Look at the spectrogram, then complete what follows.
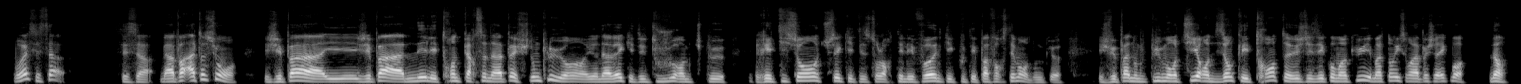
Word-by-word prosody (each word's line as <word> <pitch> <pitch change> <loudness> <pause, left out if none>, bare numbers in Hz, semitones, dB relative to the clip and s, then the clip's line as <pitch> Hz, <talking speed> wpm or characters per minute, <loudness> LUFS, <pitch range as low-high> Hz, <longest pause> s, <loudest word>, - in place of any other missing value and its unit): Ouais, - - +2
c'est - - -10
ça - - -4 0.6
c'est 125 - -7
ça 115 -1 -5
mais 130 - -4
appar 160 +7 +4
attention, 210 - +1
hein, - - -22 0.3
j'ai 120 +3 -5
pas 165 -8 +7
et 135 +1 -1
j'ai 135 +1 -3
pas 165 -6 +7
amené 145 +6 +3
les 145 -5 +1
30 160 -3 -2
personnes 165 -5 -1
à - - +4
la 135 - +6
pêche 175 -3 -2
non 175 0 0
plus, 165 -8 0
hein, 135 -2 -1
il 125 - -2
y - - 0
en 125 - -5
avait 130 +5 +5
qui 150 - -10
étaient 125 0 -6
toujours 135 +4 -3
un 130 - -1
petit 115 - -15
peu 130 -3 -4 0.3
réticents, 150 +6 +1
tu - - -15
sais, 155 - +1
qui 140 0 -7
étaient 125 0 -10
sur 125 +4 -7
leur 125 - -2
téléphone, 135 +3 +2
qui 125 - -6
écoutaient 120 +1 -7
pas 130 - +1
forcément, 155 +2 -4
donc 105 -1 -13
heu, - - -4 0.4
je 115 -1 -10
vais 130 - -1
pas 160 - +2
non 140 -3 -4
plus 165 +7 -5
mentir 160 +4 +2
en 150 - +2
disant 135 +7 0
que 160 -3 -1
les 135 - 0
30 185 +2 -2
je 135 - -4
les 135 - -6
ai - - 0
convaincus 150 +6 -1
et 170 - +1
maintenant, 140 +5 -1
ils 170 - 0
sont 145 - -7
à 140 - +2
la 140 - +2
pêche 145 0 -8
avec 145 +1 0
moi, - - -1 0.2
non! - - +2
140 Hz, 290 wpm, -18 LUFS, 130-160 Hz, 0.6 s, pas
